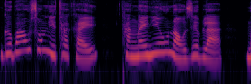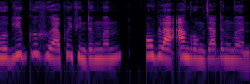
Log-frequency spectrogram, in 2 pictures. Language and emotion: Bodo, happy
